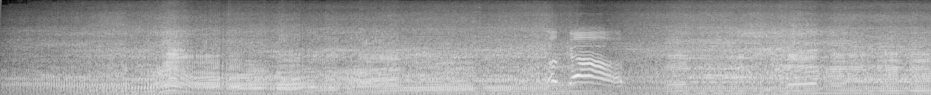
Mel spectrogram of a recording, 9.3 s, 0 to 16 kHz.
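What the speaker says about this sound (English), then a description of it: "Just the sound of a 150, they just sound so nasty and mean for being such a mini bike" A 150cc mini dirt bike engine revs hard and loud with rising and falling pitch sweeps, rough and aggressive, while people talk and cheer over it.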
